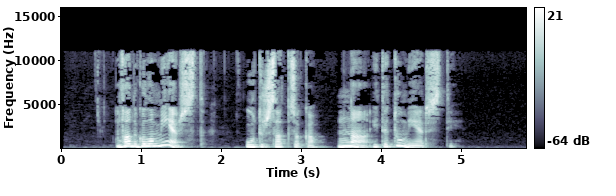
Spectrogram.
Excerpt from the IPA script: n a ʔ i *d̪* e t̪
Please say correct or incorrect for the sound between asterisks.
incorrect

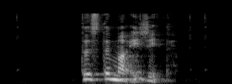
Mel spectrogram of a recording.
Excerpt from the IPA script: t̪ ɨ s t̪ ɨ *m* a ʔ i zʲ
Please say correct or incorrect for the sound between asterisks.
correct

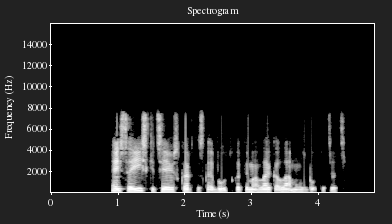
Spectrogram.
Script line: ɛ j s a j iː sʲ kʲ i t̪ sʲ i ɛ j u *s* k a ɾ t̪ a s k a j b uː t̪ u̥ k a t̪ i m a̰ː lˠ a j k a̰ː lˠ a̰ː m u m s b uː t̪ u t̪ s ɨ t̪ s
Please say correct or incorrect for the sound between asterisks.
correct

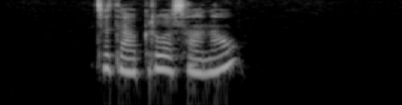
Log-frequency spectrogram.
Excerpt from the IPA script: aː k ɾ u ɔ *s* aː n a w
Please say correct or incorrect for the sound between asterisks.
correct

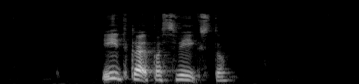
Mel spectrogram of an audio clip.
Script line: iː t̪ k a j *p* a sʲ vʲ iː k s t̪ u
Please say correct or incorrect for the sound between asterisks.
correct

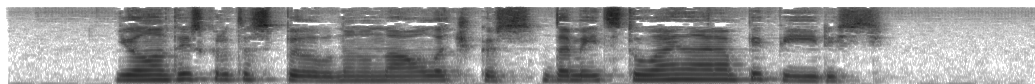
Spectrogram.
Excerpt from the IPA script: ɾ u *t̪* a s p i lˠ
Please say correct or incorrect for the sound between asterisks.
correct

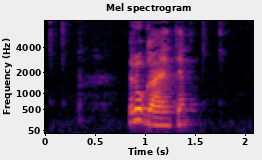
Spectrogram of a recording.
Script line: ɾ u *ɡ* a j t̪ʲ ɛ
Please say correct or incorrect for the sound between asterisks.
correct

